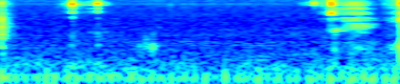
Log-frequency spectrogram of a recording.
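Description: One sharp click as the lecture slide is advanced, then near silence with a couple of faint ticks, and a faint hiss near the end.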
